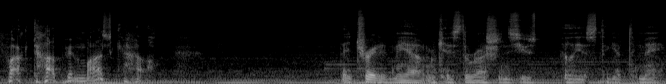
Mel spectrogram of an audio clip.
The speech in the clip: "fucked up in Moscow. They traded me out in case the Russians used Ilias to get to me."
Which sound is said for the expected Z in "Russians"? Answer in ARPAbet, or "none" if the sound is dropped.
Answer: Z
